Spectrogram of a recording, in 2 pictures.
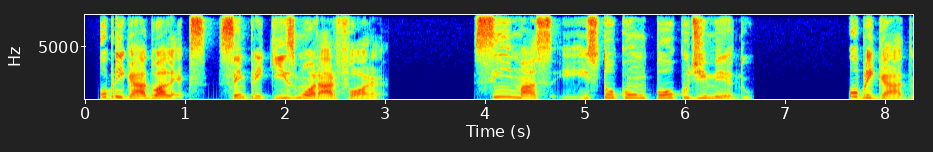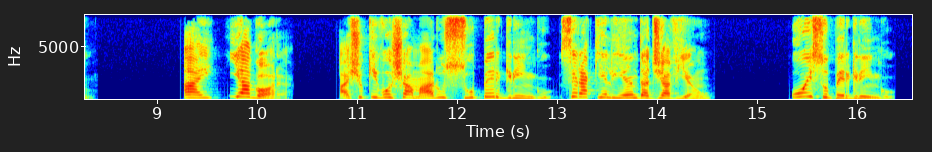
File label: PORTUGUESE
